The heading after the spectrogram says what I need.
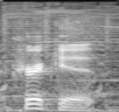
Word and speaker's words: Cricut: paper though no no no a crick a cricket which is spelled Cris c-u-t is a cutting machine so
